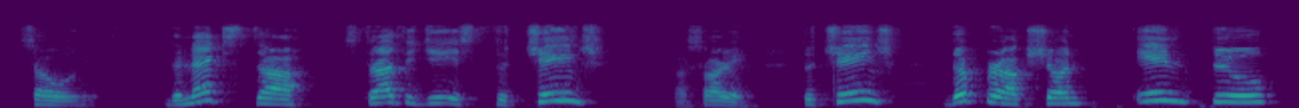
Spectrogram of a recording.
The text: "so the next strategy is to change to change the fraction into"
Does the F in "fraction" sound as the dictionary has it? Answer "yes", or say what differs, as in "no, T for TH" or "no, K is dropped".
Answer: no, P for F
